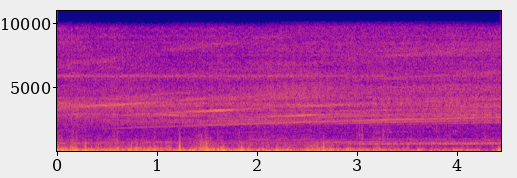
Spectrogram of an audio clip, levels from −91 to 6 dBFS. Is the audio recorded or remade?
remade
